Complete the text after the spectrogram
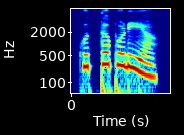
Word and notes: ಕುತ್ತಪೊಡಿಯ: Kannada

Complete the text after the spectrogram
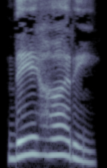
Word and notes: ದೇಹಾರಿ: dēhāri

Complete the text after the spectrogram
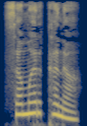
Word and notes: ಸಮಾರಾಧನೆ: samārādhane

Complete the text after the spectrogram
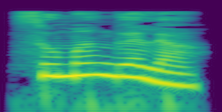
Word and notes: ಸುಮಂಗಲಿ: sumangali; kannada

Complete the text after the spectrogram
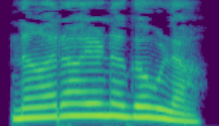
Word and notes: ನಾರಾಯಣಗೌಳ: Kannada

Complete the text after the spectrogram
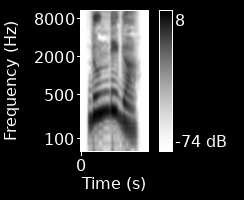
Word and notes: ದುಂಡಿಗ: kannada

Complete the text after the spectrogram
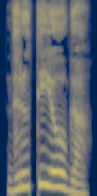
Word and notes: ಧೃತಿಯೋಗ: Kannada

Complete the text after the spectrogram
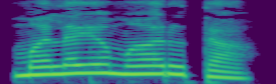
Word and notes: ಮಲಯಮಾರುತ: malaya māruta

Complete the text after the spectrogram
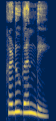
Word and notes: ಕಡುಗಂದಿ: kaḍugandi

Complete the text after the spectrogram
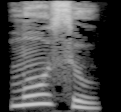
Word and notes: ಮೋಸು: mōsu; kannada

